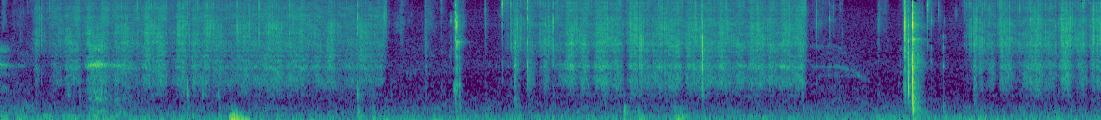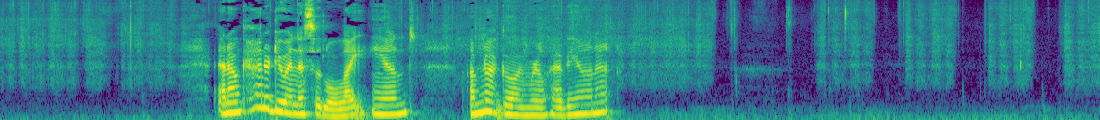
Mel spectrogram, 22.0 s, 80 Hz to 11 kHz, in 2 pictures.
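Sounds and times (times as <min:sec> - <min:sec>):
foam dauber rubbing on card: 0:00.3 - 0:03.9, 0:05.1 - 0:08.1, 0:09.6 - 0:12.9, 0:14.8 - 0:18.3, 0:19.1 - 0:22.0.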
